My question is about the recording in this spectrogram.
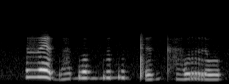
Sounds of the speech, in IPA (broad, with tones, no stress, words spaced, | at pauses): vɛ˦˨ba̤˦bo˦ɡ bɨ˦bu˨btʼɨ˨˦ɡkʰa̤˦w ru˦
